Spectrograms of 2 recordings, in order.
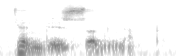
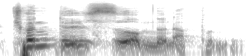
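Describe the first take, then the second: First: Hushed anguish. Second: Loud, high, impassioned cry; anguished outcry. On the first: Preacher repeats his pain to himself, hushed anguish. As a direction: drop to a pained hush. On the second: Preacher laments mockery of his beloved God, anguished outcry. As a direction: cry out the pain at full voice. Preacher voices unbearable pain. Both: Real, not acted.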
